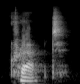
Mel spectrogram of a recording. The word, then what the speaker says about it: cracked: usually cracked cracked um a lot of our past tense verbs have Ed on the end and most of them don't make that its own syllable we just add a consonant for instance on this one it's just the sound T instead of saying cracked we say cracked um and the reason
